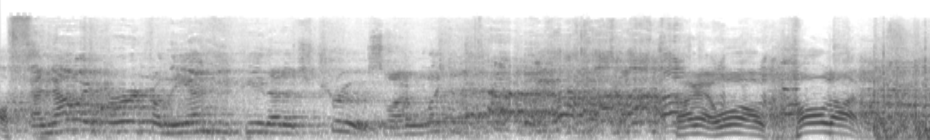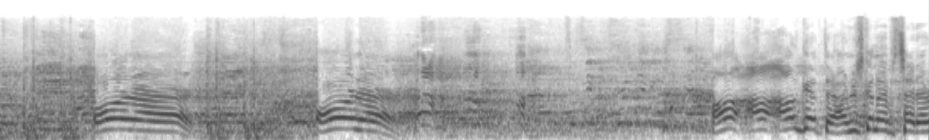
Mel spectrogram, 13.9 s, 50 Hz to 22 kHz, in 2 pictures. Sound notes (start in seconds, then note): 9.7 laughter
